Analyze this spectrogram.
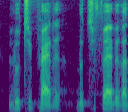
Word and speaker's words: Lucifer: 라틴어로 루시퍼 발음이 어떻게 되면 루치페르가 됩니다.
